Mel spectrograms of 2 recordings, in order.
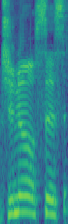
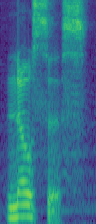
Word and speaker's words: Gnosis: pronounce those two um it's not genosis it's gnosis and it's not kujrog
